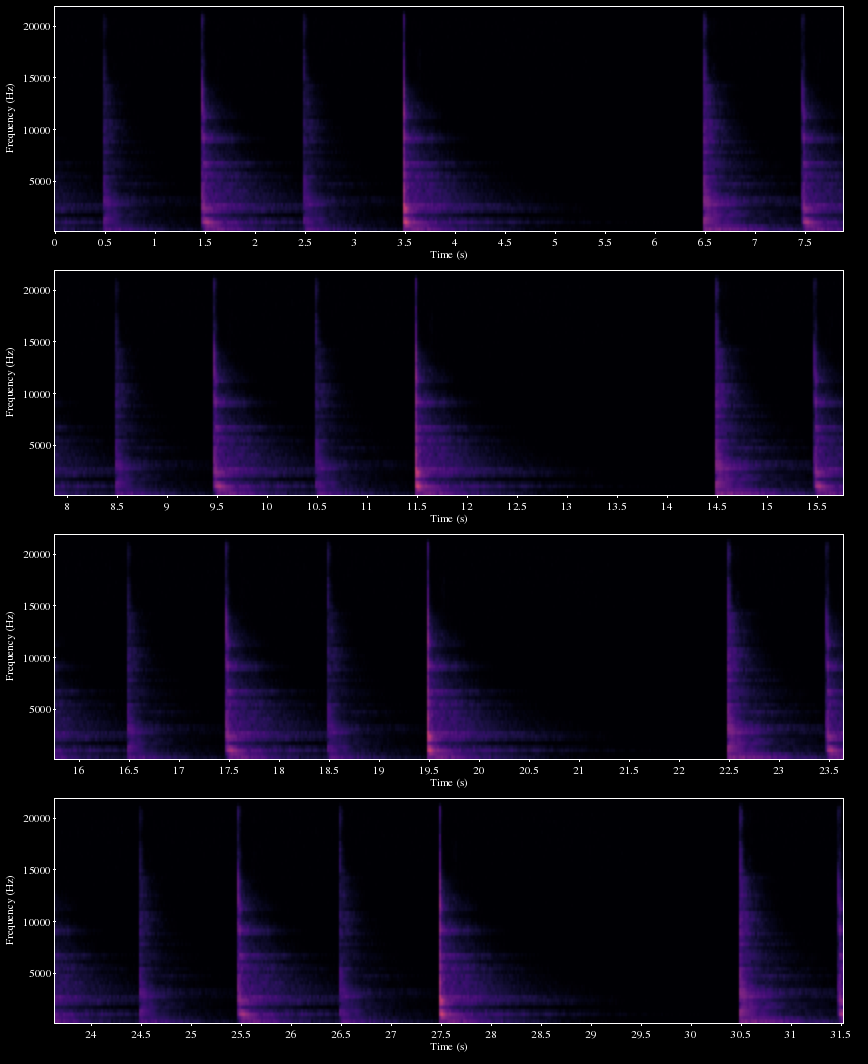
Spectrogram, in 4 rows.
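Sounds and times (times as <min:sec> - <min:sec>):
drums and percussion: 0:00.0 - 0:04.2, 0:06.5 - 0:12.2, 0:14.5 - 0:20.2, 0:22.5 - 0:28.2, 0:30.5 - 0:31.5.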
